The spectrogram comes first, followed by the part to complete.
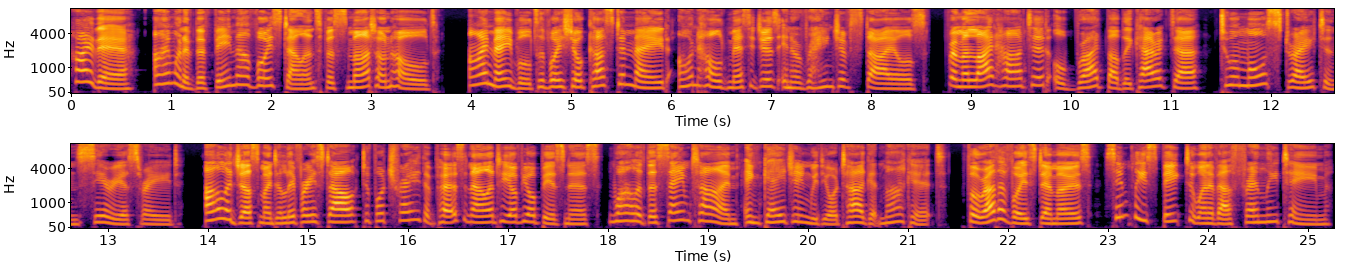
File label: female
